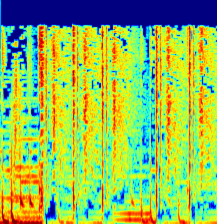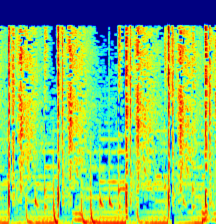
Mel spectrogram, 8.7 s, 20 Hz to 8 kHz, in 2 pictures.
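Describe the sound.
Gunshots ring out at a shooting range as targets are fired on at 25 yards: many sharp, loud cracks in a fairly steady series, each cut off quickly, with no voices between them.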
